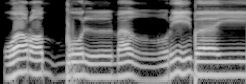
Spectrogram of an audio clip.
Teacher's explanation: ghain adalah sifatnya rokhawah. Rokhawah itu mengalirnya suara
